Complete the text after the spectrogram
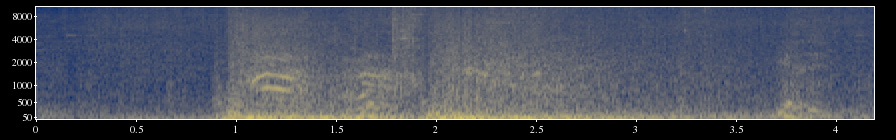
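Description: A burst of fire roars loudly and then fades.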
